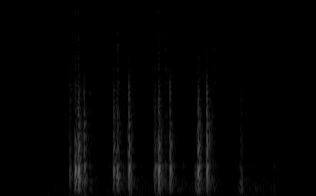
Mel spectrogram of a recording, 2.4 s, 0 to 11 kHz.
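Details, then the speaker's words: PS2 SCPH-39004 that reads only DVDs, not CDs, with a PS1 game loaded. The disc drive makes strange scratchy seeking bursts but detects the game. "ah la PS2 et oui donc on att ça tourne ça fait des drôles de bruit ok visiblement le jeu est détecté ok"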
